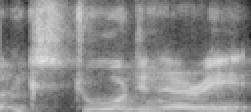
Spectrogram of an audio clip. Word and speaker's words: extraordinary: a three syllabus only now extraordinary has only five right extraordinary or not extraordinary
